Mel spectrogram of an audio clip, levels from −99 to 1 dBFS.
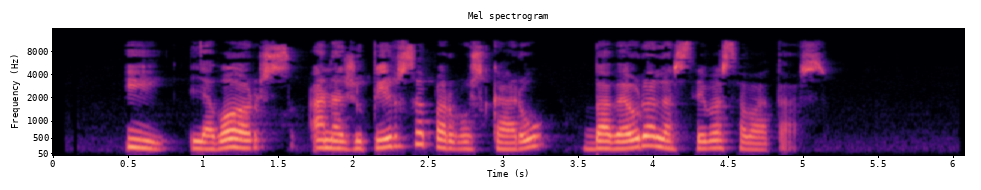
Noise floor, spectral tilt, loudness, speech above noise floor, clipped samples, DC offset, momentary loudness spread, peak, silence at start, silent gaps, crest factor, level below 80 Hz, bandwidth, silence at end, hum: -72 dBFS; -4 dB/octave; -23 LUFS; 50 dB; under 0.1%; under 0.1%; 12 LU; -4 dBFS; 0.5 s; none; 18 dB; -76 dBFS; 11.5 kHz; 0.95 s; none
